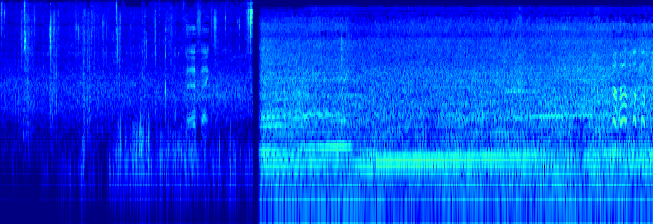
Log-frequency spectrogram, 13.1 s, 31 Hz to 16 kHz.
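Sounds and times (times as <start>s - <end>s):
car engine accelerating: 5.2s - 13.0s.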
